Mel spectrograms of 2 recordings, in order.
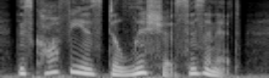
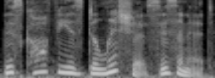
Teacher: If your voice goes down at the end, you are stating a fact and just checking. If your voice goes up, you are genuinely asking a question. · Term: downward intonation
